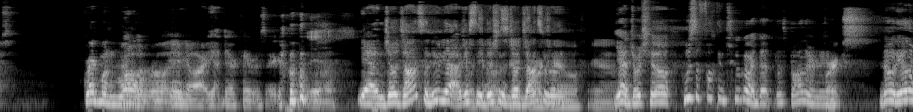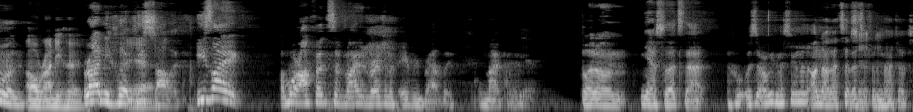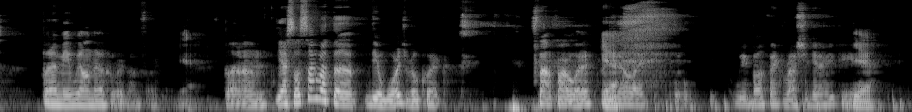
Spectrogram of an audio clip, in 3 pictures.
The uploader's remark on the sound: some technical difficulties were on this episode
